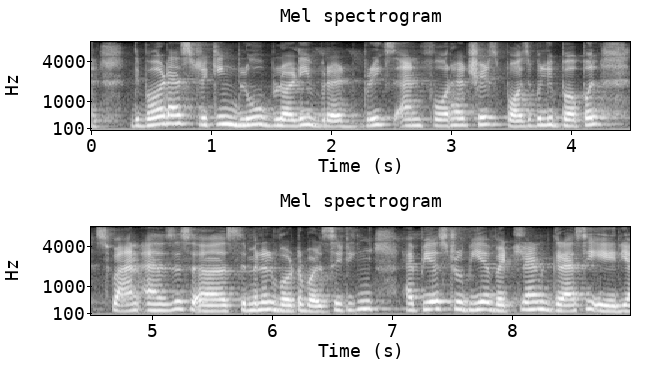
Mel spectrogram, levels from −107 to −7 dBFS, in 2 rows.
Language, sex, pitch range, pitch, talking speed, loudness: English, female, 200-245 Hz, 220 Hz, 175 wpm, -13 LUFS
